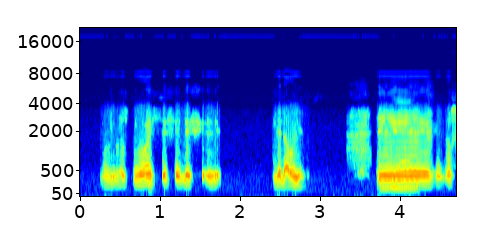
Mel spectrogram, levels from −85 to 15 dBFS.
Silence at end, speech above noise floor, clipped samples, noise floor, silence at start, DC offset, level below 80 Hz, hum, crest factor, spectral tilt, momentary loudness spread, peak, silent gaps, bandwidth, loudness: 0 s; 47 dB; under 0.1%; -63 dBFS; 0.25 s; under 0.1%; -68 dBFS; none; 14 dB; -7.5 dB/octave; 16 LU; -6 dBFS; none; 5.8 kHz; -18 LUFS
